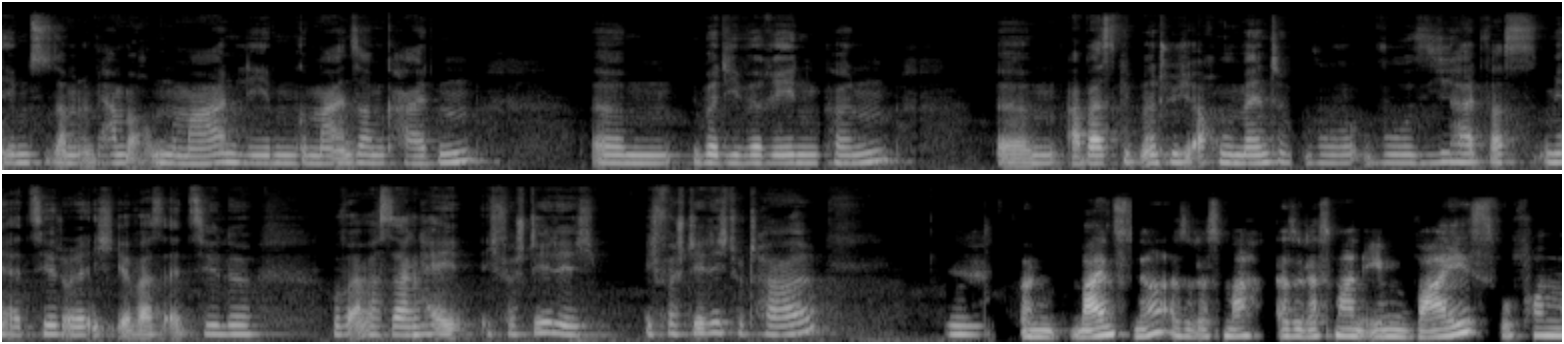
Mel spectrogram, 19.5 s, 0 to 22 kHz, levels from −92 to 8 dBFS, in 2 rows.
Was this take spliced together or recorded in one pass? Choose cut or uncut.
cut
